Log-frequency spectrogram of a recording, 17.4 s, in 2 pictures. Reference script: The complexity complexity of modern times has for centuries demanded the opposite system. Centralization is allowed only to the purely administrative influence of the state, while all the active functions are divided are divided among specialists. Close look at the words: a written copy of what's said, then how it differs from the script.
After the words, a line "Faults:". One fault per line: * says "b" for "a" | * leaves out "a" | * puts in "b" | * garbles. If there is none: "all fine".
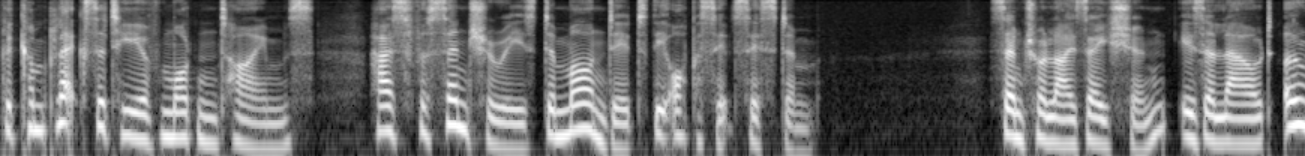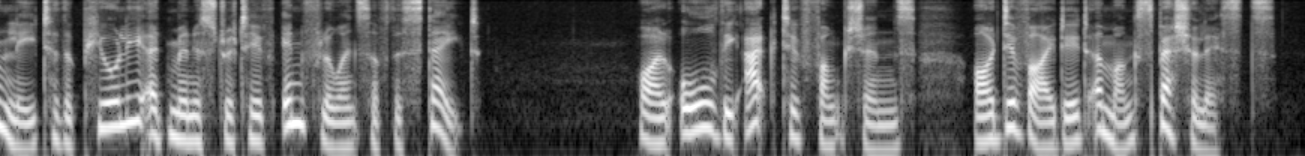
The complexity of modern times has for centuries demanded the opposite system. Centralization is allowed only to the purely administrative influence of the state, while all the active functions are divided among specialists.
Faults:
* leaves out "complexity"
* leaves out "are divided"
